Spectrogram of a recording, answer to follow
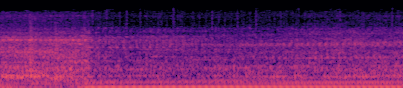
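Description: Motorcycle engine running steadily while riding on the road, with a brief dip in the engine note near the start before it settles back to an even pitch.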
